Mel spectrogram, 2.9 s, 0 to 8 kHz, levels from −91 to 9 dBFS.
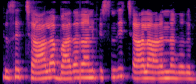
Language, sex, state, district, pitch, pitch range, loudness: Telugu, female, Telangana, Nalgonda, 230 Hz, 215-250 Hz, -17 LUFS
